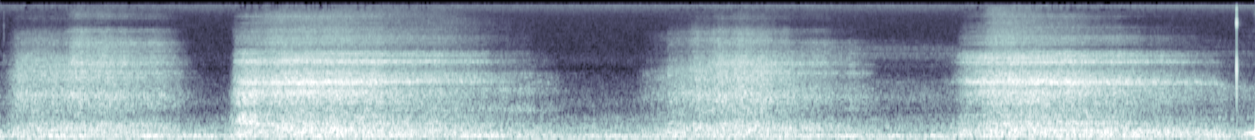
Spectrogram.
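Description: Slow breaths drawn in through the nose with the mouth closed, a few long airy inhales and exhales in a steady rhythm, with a faint snorting rasp and no talking.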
